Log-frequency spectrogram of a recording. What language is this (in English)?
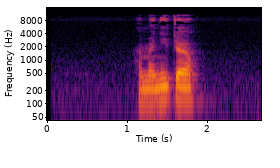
Cantonese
